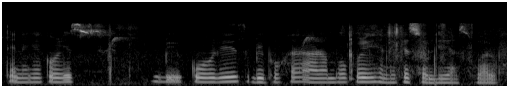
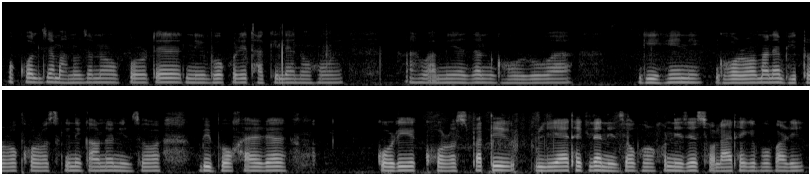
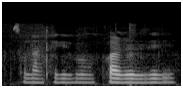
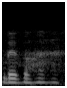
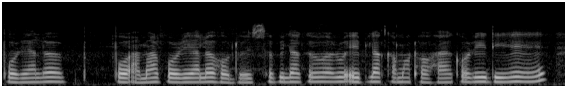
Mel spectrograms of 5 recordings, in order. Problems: none marked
